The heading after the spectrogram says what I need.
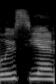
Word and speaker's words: Lucien: I think either either works. I think Lucien or Lucian. That's how I would pronounce it either way.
